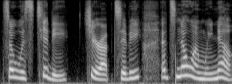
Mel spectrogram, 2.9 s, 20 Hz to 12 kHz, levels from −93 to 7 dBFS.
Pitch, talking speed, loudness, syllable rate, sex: 265 Hz, 225 wpm, -15 LUFS, 5.5 syllables/s, female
